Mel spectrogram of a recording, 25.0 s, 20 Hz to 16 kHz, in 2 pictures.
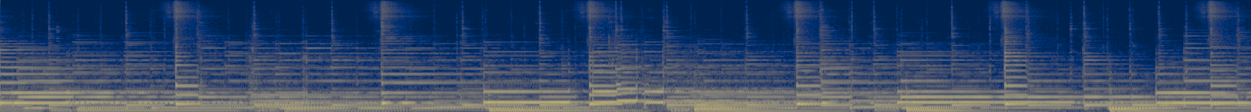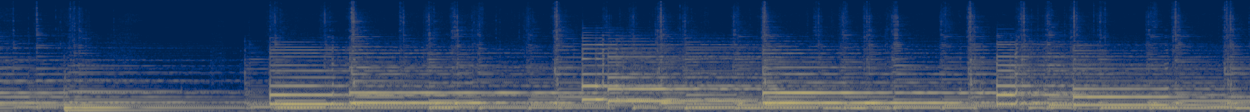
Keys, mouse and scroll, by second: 0.3 click, 1.0 2, 1.5 click, 2.1 g, 3.0-4.3 middle drag, 4.3 click, 4.8 g, 5.5 middle click, 6.4 click, 7.0 g, 8.5 middle click, 8.9 scroll down 1, 9.1-9.7 middle drag, 9.7 Tab, 9.8 scroll up 1, 10.0-10.5 shift+middle drag, 10.5-11.4 right drag, 11.4 drag, 11.9 click, 12.3 click, 12.6-13.5 middle drag, 13.5-14.3 scroll down 2, 14.3-15.1 scroll down 1, 16.0-18.3 shift+middle drag, 18.3 g, 19.1-19.8 middle drag, 19.8 g, 21.2 g, 22.6 middle click, 23.4 s, 24.7-25.0 middle drag.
